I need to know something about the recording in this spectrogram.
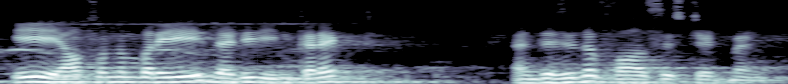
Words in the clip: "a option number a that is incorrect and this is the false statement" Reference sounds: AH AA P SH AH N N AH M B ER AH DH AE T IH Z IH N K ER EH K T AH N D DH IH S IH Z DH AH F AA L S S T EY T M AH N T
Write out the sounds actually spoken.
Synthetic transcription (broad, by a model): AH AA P S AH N N AH M B ER AH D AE T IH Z IH N K ER EH K T AH N D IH S IH Z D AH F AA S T S T EY T M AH N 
